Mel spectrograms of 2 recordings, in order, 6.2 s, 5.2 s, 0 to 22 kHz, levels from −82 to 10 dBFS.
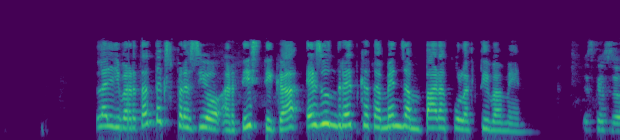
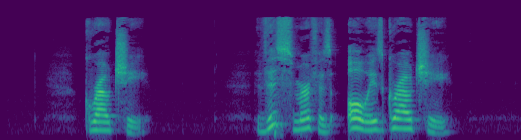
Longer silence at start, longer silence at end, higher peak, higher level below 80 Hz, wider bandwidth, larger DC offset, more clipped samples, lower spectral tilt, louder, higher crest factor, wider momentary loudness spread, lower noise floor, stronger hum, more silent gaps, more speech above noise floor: about the same, 0.95 s vs 0.85 s; second, 0 s vs 0.75 s; about the same, 0 dBFS vs 0 dBFS; first, -60 dBFS vs -72 dBFS; second, 8 kHz vs 14 kHz; neither; neither; about the same, -2.5 dB/octave vs -1.5 dB/octave; first, -16 LUFS vs -19 LUFS; about the same, 18 dB vs 22 dB; about the same, 13 LU vs 13 LU; first, -77 dBFS vs -70 dBFS; neither; neither; first, 60 dB vs 50 dB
